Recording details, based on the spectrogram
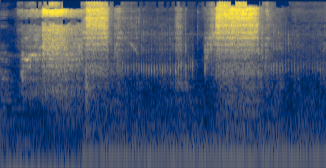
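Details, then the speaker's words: Nasal spray used by a young patient recovering from rhinoplasty: two brief hissing pump spray bursts over a low room hum. "But I'm gonna do my nasal spray, put on some Aquaphor, and then go on a walk."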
